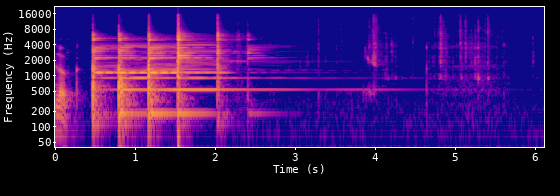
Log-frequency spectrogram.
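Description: An egg tapped several times against the rim of a stainless steel mixing bowl to crack it. Each tap makes the bowl ring with clear, bell-like tones that fade out over about two seconds, followed by a few faint small sounds as the egg goes in.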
